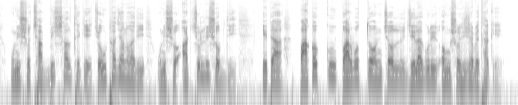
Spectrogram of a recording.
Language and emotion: Bengali, neutral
